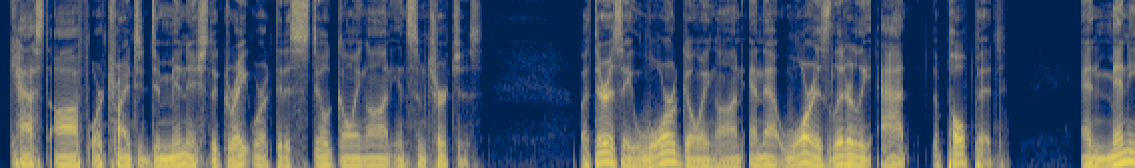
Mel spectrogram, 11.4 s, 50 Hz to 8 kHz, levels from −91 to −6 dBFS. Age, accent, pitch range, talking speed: 40-59, American, 85-105 Hz, 180 wpm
